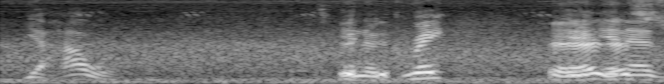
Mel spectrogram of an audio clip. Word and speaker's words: Yahawah: the Most High as Yahawah. Right. As a matter of fact, I'm saying it the right way, but the way it's here is pronounced YAHWAH.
